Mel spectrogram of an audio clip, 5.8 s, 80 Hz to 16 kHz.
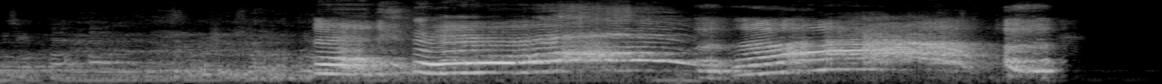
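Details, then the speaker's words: Infant crying in several rising and falling wails, played in an experiment where teen mothers correctly identified their own babies by the sound of their cries alone. "this experiment illustrates the effects we asked 10 months to identify their own babies by the sound of their cries"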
